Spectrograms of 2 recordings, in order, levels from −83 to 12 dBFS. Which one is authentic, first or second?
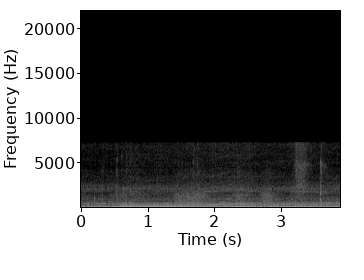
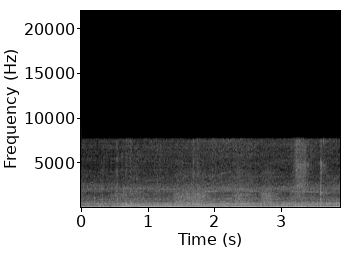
first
